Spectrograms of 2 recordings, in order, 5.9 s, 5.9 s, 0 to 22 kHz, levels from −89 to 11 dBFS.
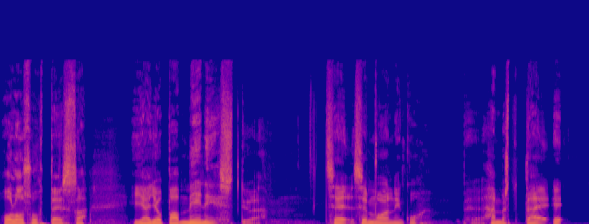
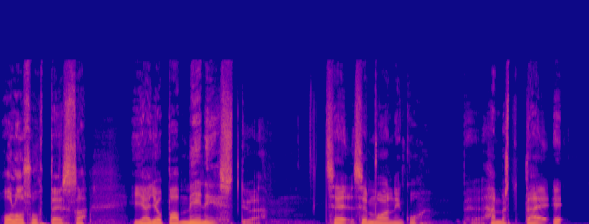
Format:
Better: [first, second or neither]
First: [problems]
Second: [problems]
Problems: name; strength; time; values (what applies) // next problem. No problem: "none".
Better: neither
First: none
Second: none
